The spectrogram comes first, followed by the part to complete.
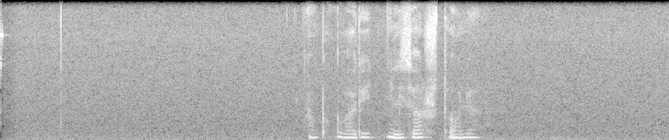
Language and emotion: Russian, sad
